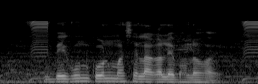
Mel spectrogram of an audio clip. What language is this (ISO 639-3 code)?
ben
